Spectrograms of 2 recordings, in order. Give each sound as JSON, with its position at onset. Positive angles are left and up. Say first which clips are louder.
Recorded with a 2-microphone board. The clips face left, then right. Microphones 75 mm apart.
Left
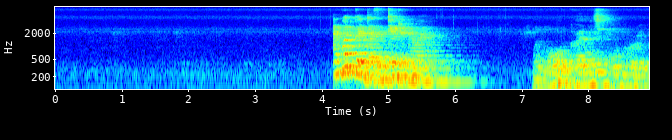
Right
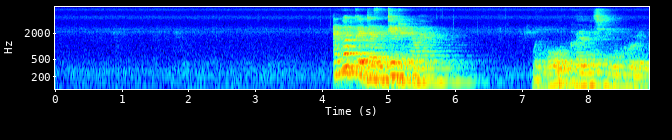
{"t": 4.2, "sound": "a woman speaking", "louder": "right 1 dB", "side_deg": 45, "distance_m": 1.5}
{"t": 7.2, "sound": "a man speaking", "louder": "right 1 dB", "side_deg": -20, "distance_m": 1.1}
